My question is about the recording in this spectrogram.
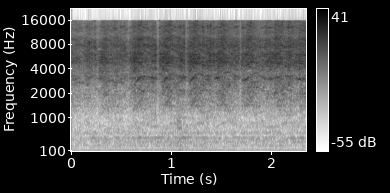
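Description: Hand-crank dynamo being cranked steadily, its gearing giving a fast, even whirring rasp that gets louder over the first half second.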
